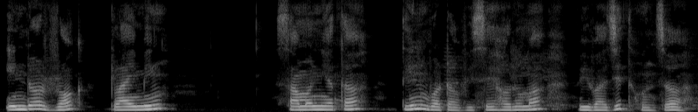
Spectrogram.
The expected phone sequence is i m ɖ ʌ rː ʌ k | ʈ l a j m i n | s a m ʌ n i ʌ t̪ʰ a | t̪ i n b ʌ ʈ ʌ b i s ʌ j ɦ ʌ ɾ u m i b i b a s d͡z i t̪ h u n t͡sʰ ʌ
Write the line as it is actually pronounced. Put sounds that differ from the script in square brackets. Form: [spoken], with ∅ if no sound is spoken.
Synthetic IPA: i [ɳ] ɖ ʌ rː ʌ k | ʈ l a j m i [ŋ] | s a m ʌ n [j] ʌ [t̪] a | t̪ i n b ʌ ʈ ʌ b i s ʌ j ɦ ʌ ɾ u m [a] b i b a [∅] d͡z i t̪ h u n t͡sʰ ʌ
